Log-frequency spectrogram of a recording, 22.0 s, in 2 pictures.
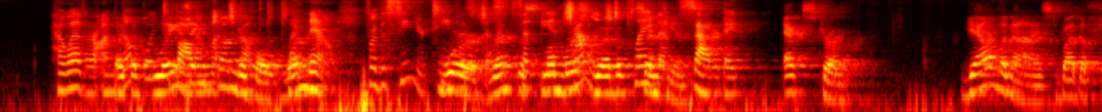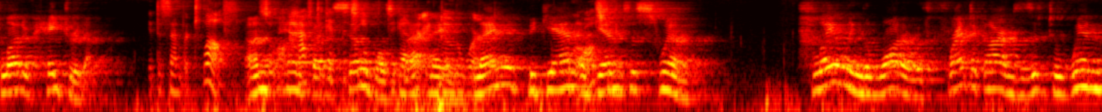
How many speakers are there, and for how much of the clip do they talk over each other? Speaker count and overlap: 2, about 41%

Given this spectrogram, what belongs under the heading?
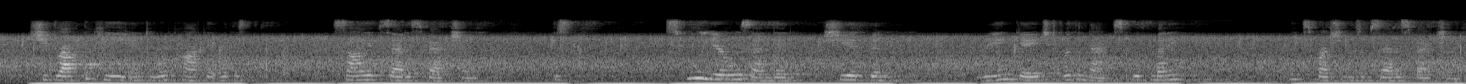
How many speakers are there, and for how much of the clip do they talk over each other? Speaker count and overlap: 1, no overlap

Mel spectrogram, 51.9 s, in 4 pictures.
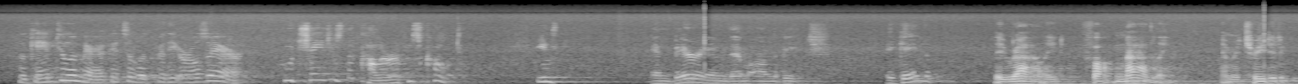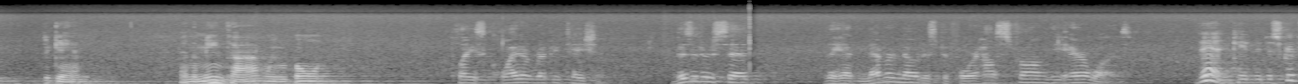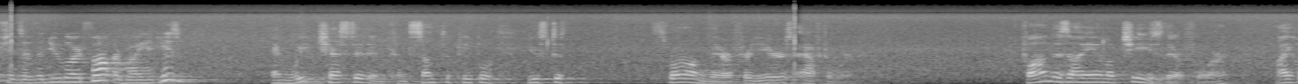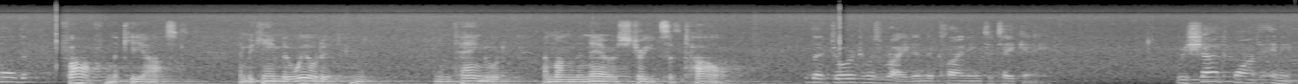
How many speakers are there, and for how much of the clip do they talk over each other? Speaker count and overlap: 4, no overlap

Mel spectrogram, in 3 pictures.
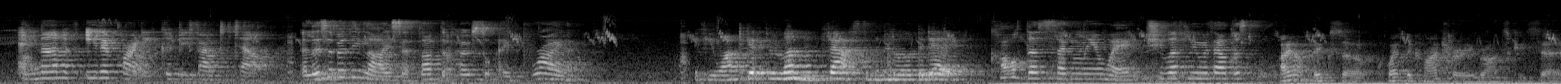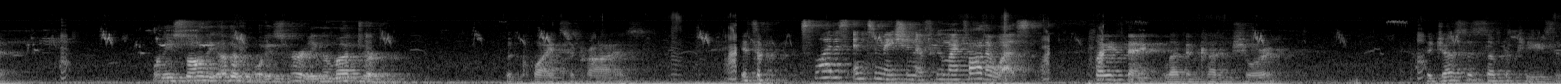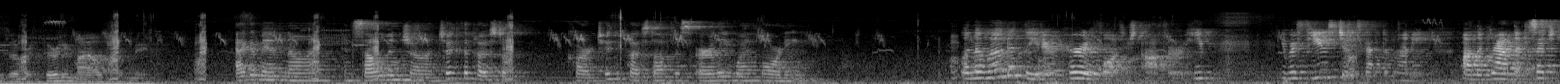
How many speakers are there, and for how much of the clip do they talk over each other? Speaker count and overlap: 6, no overlap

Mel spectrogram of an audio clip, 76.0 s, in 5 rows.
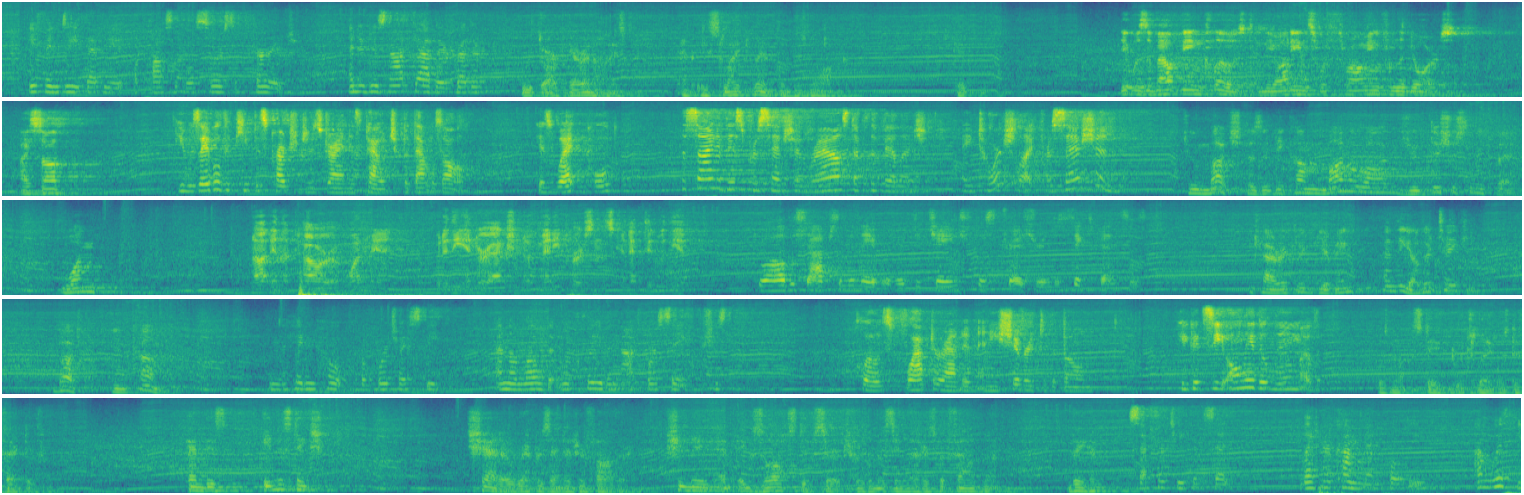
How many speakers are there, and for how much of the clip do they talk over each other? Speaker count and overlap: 8, no overlap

